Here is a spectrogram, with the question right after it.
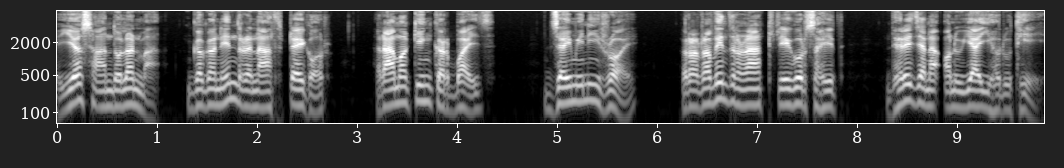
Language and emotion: Nepali, neutral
